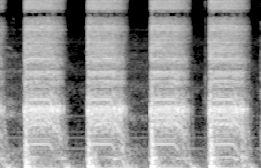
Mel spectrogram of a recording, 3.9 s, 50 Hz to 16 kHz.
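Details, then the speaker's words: Honda TRX420 electric shift motor bench-tested: runs in short bursts with an erratic, wavering whir. Bushing and bearing were checked, so the noise is put down to a fault in the motor's internal electrical circuit, suspected cause of continued shifting problems. "That is actually caused by problems with the electrical circuit within this."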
